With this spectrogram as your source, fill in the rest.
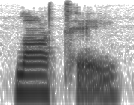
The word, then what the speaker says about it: latte: the second syllable cafe and latte we put the stress on the first syllable so cafe latte absolutely you don't release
